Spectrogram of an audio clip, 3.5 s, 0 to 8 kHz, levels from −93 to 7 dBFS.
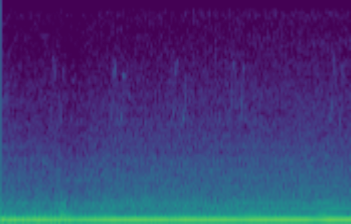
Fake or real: real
